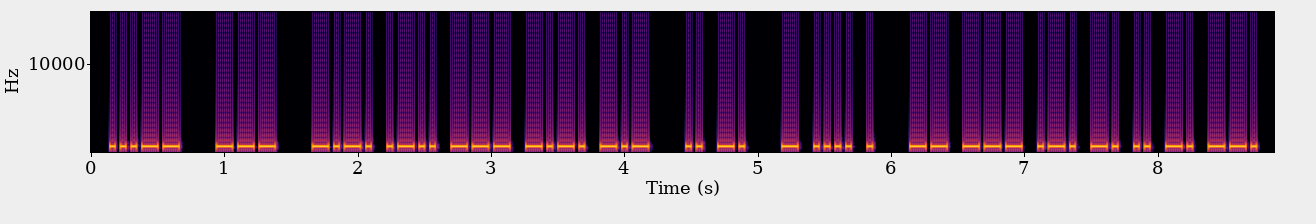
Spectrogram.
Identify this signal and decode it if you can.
Morse code, heard as a keyed tone, about 30 wpm, 700 Hz. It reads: 3 O CLOCK IN THE MORNING
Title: Pangram Challenge v2 - 30wpm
